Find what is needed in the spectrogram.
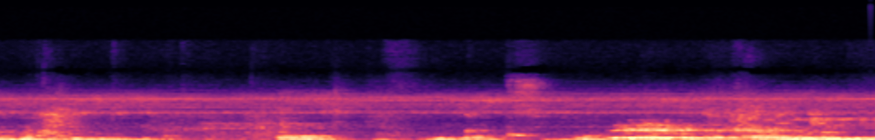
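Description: Indistinct voices talking in a room, too unclear to make out as words, with a longer drawn-out voiced sound near the end.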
